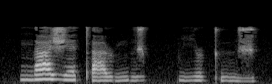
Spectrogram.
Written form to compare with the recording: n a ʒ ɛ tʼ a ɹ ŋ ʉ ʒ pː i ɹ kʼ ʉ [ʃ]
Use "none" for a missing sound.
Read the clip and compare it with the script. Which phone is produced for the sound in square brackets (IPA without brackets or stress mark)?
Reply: ʒ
